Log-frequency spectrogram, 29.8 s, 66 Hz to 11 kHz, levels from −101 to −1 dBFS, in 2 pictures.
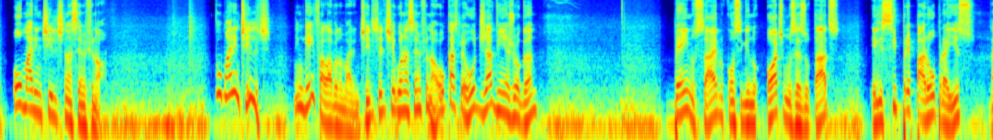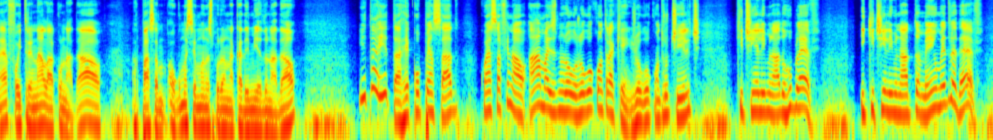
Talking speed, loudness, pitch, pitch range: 160 wpm, -21 LUFS, 125 Hz, 115-185 Hz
